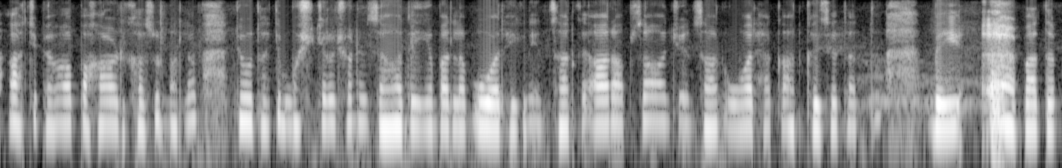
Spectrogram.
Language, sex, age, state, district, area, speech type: Kashmiri, female, 45-60, Jammu and Kashmir, Srinagar, urban, spontaneous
